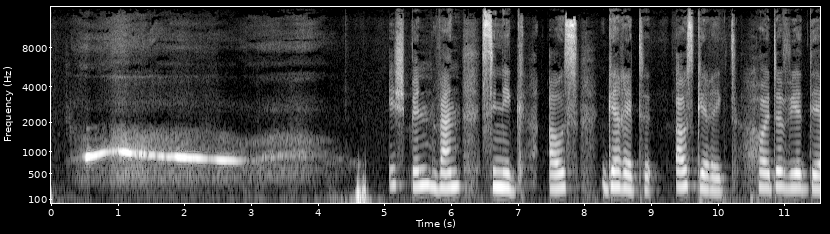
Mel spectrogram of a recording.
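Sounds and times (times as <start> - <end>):
wind whistling over a rushing hiss: 0.3 - 4.9
speech: 5.1 - 11.5.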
